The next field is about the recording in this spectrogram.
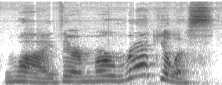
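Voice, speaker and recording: A woman's voice: on the high side, very animated, takes it slowly, bright, forceful tone, heavily acted. A woman voicing eager, busy little female monkeys in a storybook reading. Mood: amazed.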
